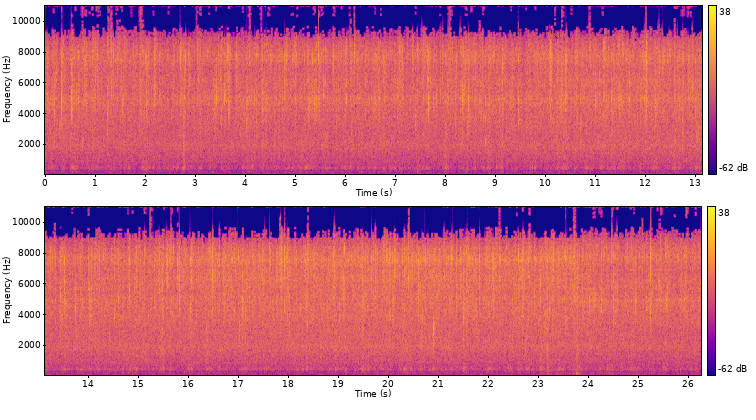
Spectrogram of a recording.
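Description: Heavy rain falling hard and steadily: an even hiss full of small, sharp drop hits, a few of them louder.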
